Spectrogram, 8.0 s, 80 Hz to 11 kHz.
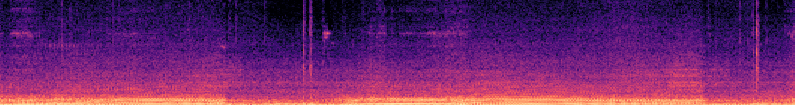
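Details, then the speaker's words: Ferrari 308 on its first road drive after a rebuild: the revs climb, then the note breaks up and stumbles unevenly under load. It misfires and is well down on power despite cleaned and then new spark plugs. The owner suspects the amplifiers under the coils. "Right, that is horrible. It's still running really badly."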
